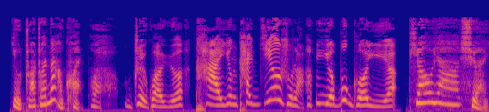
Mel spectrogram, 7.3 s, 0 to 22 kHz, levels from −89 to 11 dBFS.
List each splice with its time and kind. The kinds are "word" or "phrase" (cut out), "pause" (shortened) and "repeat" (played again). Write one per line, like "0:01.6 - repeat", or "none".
0:01.2 - pause
0:06.0 - pause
